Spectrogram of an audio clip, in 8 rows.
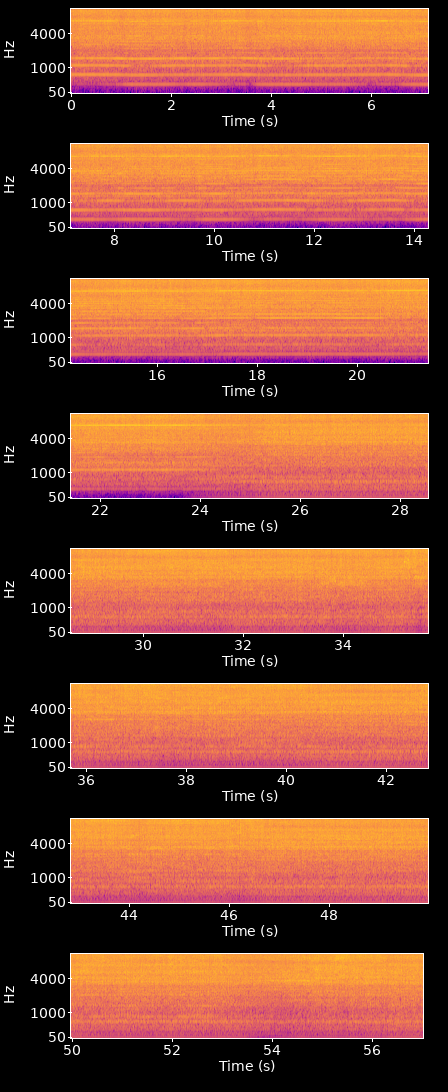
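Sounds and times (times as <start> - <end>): belt sander motor hum: 0.0 - 57.0
router whining: 0.0 - 57.0
wood being sanded: 0.0 - 57.0.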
